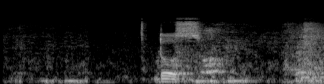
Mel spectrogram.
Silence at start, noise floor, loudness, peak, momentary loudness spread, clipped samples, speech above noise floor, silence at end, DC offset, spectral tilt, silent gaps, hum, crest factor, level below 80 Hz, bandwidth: 0.1 s; -50 dBFS; -24 LUFS; -8 dBFS; 21 LU; under 0.1%; 27 dB; 0 s; under 0.1%; -4.5 dB/octave; none; none; 18 dB; -52 dBFS; 9.6 kHz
